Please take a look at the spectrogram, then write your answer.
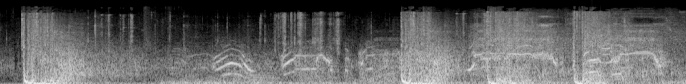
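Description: Gunfire from a Desert Eagle pistol in Fortnite: a loud shot opens, then several more heavy reports follow at uneven intervals. Voices talk between the shots.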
